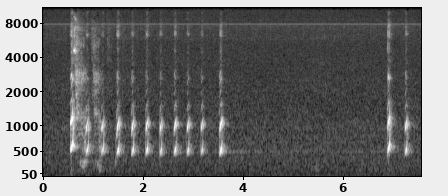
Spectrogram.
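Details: Sleeping whippet Bug lets out a quick run of about ten high, squeaky whimpers, the first broader and louder. A pause of a few seconds follows, then three more squeaks in a quiet indoor setting.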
